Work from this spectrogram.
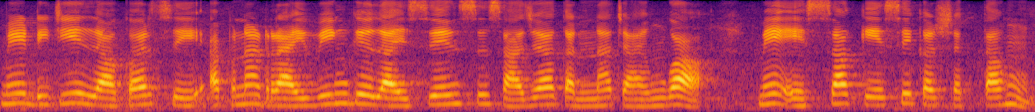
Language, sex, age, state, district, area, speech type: Hindi, female, 30-45, Madhya Pradesh, Harda, urban, read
